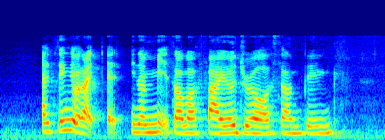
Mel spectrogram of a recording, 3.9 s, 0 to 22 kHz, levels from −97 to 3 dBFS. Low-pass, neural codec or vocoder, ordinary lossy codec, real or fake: none; codec, 16 kHz, 8 kbps, FunCodec, trained on LibriTTS, 25 frames a second; none; fake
